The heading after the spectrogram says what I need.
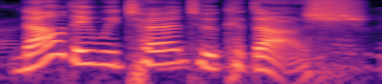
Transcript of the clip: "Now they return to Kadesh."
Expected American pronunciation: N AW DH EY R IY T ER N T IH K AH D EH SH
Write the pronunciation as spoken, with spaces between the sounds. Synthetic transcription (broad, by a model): N AW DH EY W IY T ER N T IH K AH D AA SH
